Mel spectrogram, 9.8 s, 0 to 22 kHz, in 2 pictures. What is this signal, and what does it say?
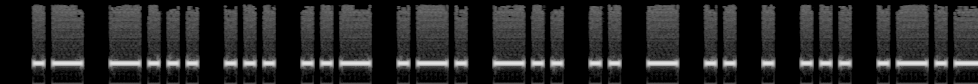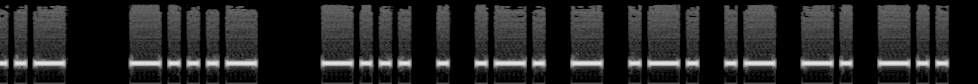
Morse code, heard as a keyed tone, about 25 wpm, 1000 Hz. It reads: ABSURDITIES. <BT> BERTRAND
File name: qotdfiles / 25wpm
